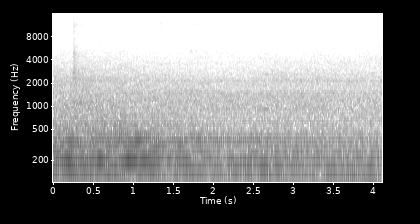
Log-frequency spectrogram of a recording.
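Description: A steady low hum with a faint hiss: background room noise.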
